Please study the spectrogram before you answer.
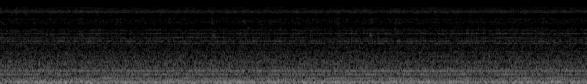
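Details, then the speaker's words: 1973 Westinghouse 25-pint heavy-duty dehumidifier, just acquired after sitting in a cabinet shop, running normally: low steady compressor hum with a faint even tone, no knocks or rattles; motor smooth and balanced. "it's uh very smooth operating yeah the motor's perfectly balanced nice and cool so far"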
